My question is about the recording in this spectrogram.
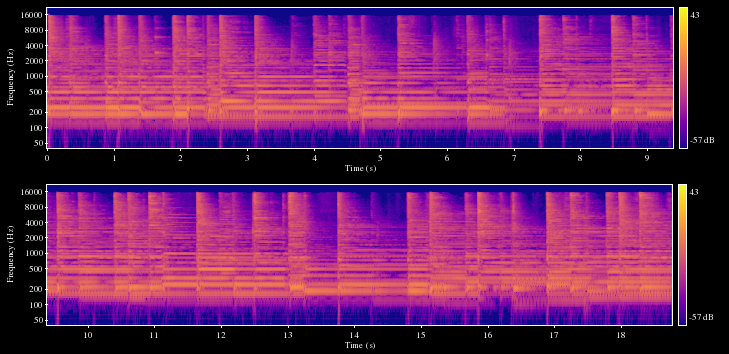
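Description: Acoustic guitar strumming chords in an instrumental break, with no singing.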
